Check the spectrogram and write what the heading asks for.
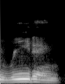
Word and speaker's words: Reading: One time I did a show in Reading, Pennsylvania, and I said, "Thank you, Reading," because it's spelled R-E-A-D. And they were like, "Reading."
